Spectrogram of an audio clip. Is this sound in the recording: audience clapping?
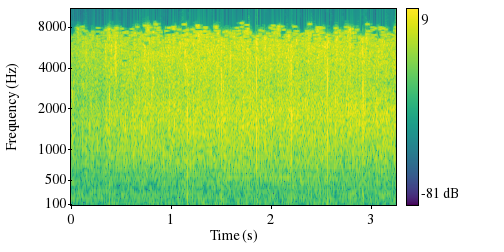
yes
